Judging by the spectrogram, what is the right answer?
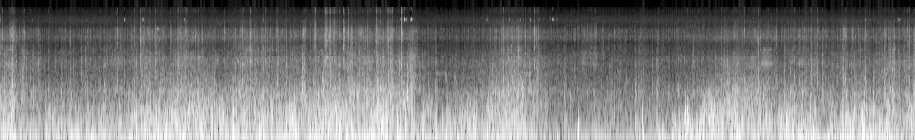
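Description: Mountain bike riding fast down a dirt trail: tyre noise on dirt and loose stones, with frequent clicks and knocks from the bike rattling over bumps, under a heavy rumble of wind on the microphone.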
